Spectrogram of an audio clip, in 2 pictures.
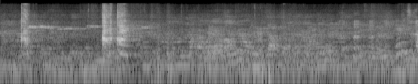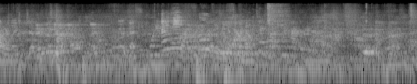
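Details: Young child giving a few short, sharp coughs after kissing his mother's eyes, with adult talk and music in the background.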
